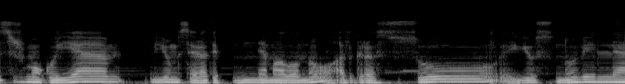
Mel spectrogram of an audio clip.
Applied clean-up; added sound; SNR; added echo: none; none; none; reverberation time 0.3 s.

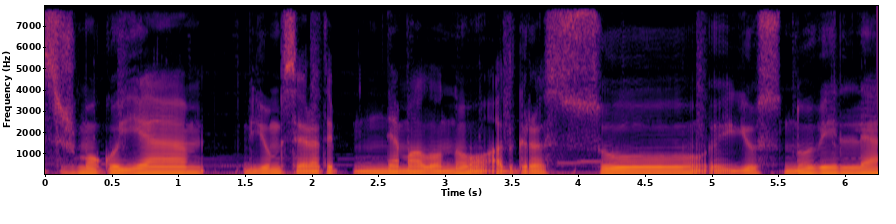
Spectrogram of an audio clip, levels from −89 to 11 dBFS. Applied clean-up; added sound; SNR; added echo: none; none; none; none.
